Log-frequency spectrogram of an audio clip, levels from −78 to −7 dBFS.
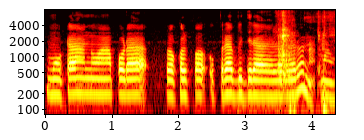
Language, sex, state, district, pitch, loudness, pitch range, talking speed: Odia, male, Odisha, Nuapada, 190 Hz, -17 LUFS, 180-195 Hz, 95 wpm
